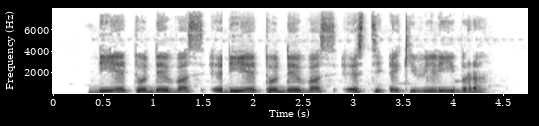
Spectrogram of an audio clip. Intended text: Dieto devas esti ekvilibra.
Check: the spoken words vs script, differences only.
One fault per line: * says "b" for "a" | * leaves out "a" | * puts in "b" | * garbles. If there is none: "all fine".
* puts in "dieto devas"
